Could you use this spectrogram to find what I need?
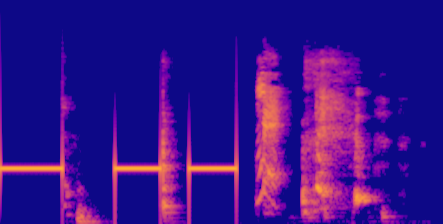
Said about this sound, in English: Since we're beeping over when I mess up now, I'm just gonna mess up all the time just to annoy you when you edit later.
